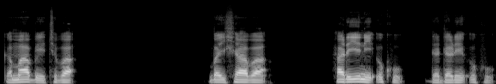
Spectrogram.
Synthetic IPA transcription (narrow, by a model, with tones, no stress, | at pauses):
ɡ̥ɐ˨ma˦ba˨jt͡ʃi˦ba˦ʔ | ba˨jʃaː˦ba˦ʔ | ha˦rjɪ˦niː˨ʔʊ˦kʷu˨ | da˨dɐ˦ɽeː˦ʔʊ˦kʷu˨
